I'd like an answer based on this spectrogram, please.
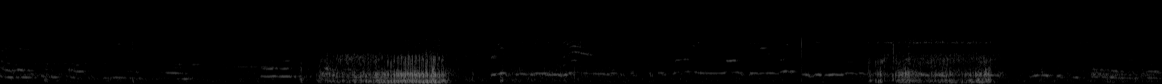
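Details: Indoors, a 12-month-old pet Dogue de Bordeaux wearing glasses snores like a pig. Two harsh, rumbling snores are separated by about five seconds, with soft tonal background sounds and faint voices in between.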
